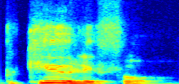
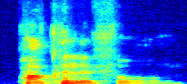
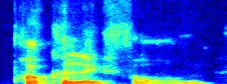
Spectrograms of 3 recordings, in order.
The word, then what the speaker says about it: poculiform: And this is called peculiform, or poculiform, I should say it properly, poculiform.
